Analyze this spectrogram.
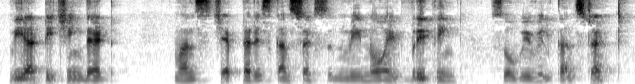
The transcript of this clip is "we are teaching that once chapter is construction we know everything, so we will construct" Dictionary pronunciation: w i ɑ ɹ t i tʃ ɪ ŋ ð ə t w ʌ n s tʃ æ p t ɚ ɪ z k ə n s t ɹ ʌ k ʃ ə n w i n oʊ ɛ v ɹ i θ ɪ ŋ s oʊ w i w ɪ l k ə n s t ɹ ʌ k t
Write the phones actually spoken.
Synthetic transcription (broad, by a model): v i ɑ ɹ t i tʃ ɪ ŋ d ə t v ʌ n s tʃ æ p t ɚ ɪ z k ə n s t ɹ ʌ k s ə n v i n oʊ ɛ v ɹ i t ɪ ŋ s oʊ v i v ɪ l k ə n s t ɹ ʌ k t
